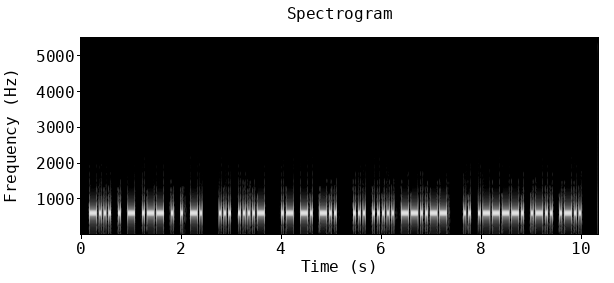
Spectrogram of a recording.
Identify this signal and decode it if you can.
Morse code, heard as a keyed tone, about 25 wpm, 600 Hz. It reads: BETWEEN S4 AND S5, I'LL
